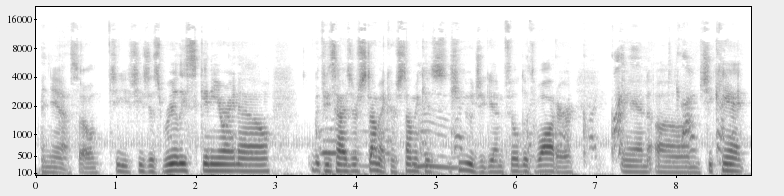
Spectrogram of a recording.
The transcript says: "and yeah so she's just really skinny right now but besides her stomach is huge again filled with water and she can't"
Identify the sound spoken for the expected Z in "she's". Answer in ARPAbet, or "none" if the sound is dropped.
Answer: Z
